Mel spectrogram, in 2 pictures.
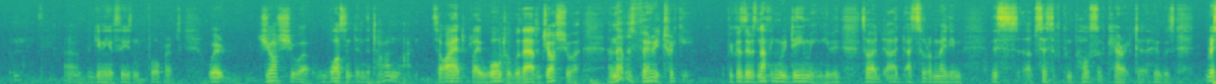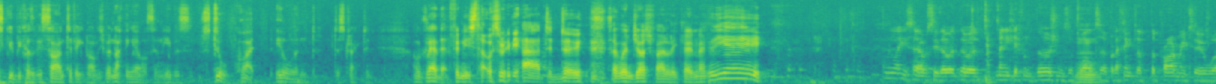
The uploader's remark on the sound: recorded at this year's MCM London Comic Con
